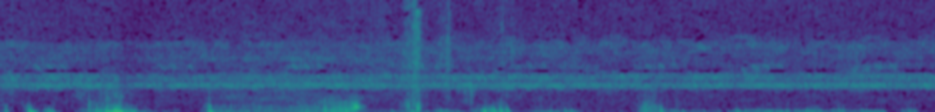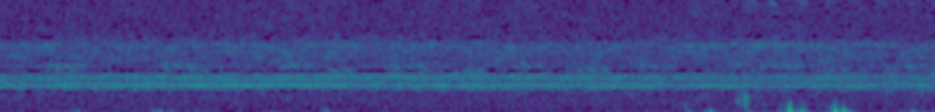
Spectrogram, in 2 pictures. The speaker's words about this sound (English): I'll turn up the crickets right here.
